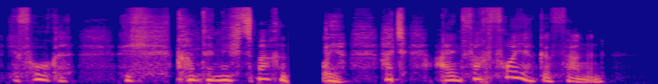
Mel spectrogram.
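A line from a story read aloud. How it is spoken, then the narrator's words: Panting. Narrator (German): keuchte Harry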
